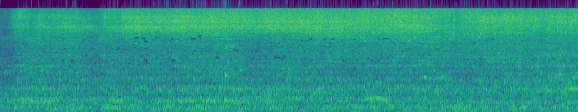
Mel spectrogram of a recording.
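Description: Hot air balloon's propane burner firing overhead: a loud, steady rushing noise with no break.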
